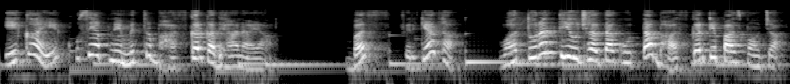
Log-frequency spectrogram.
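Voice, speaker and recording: High-pitched, animated woman storyteller. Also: measured pace. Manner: expressive, dramatised reading. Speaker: children's storyteller. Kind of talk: scripted story narration for children. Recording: echoey dull recording under loud music.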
